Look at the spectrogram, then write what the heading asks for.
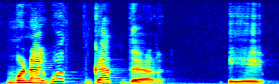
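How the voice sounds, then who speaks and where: A woman's voice: on the high side, big pitch swings, unhurried. A young adult woman from Peru, a comedian chatting casually as a podcast guest and laughing often. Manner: chatty, laughs easily, restarts words.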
